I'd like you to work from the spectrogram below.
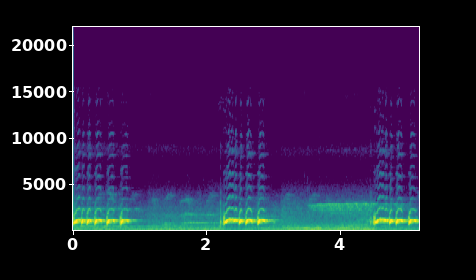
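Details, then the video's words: Local wild zebra dove (perkutut lokal) singing, kept to lure other doves into song: three soft cooing phrases about two seconds apart, each a quick stuttered burst of notes running into a sustained tone. Low background hum. "perkutut lokal gacor / suara merbok suara perkutut merdu"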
